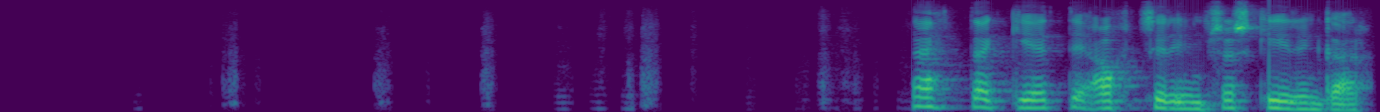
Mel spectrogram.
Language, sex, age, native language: Icelandic, female, 40-49, Icelandic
